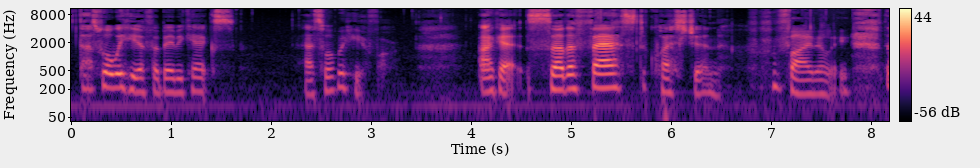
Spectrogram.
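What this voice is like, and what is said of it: Muddled accent. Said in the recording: “my muddled accent”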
